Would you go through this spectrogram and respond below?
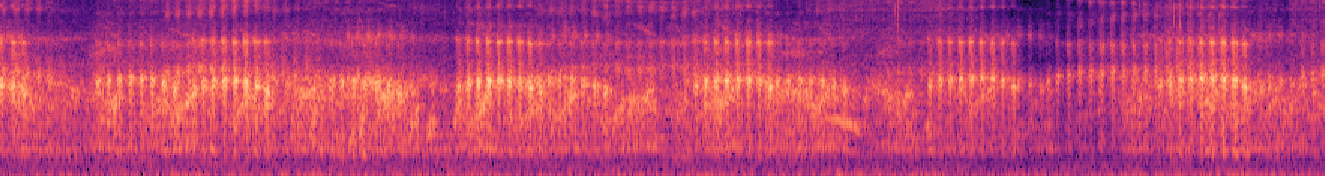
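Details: Frogs of the Tyre Necropolis, Lebanon, croaking in rhythmic waves: bursts of fast, buzzy pulsed calls roughly every second, several frogs overlapping in a loud, raspy chorus.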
